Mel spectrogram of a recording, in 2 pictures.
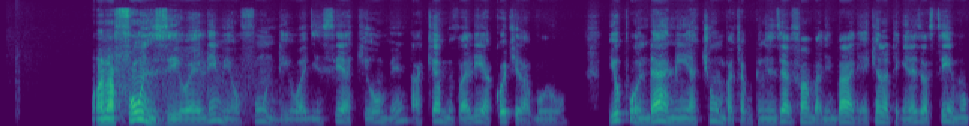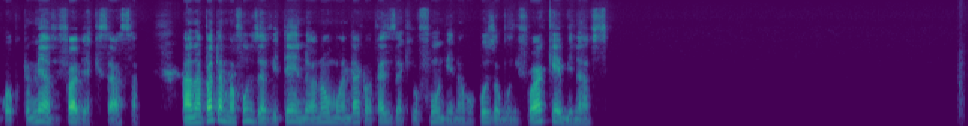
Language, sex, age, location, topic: Swahili, male, 25-35, Dar es Salaam, education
